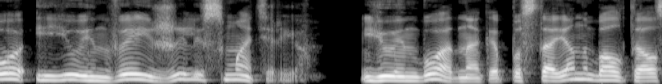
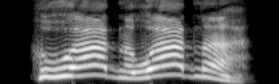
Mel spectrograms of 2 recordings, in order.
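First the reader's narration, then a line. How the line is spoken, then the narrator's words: Disappointed sigh. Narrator (Russian): Юинвэй разочарованно вздохнул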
